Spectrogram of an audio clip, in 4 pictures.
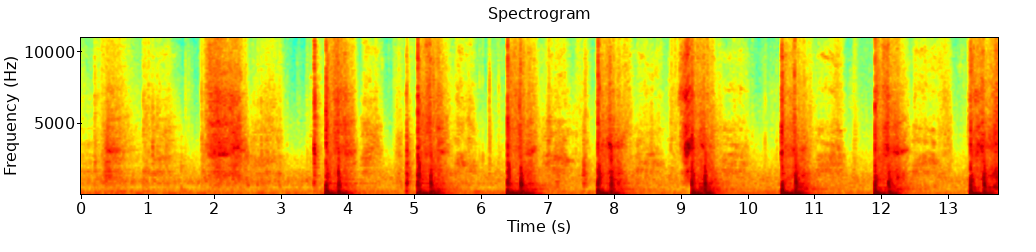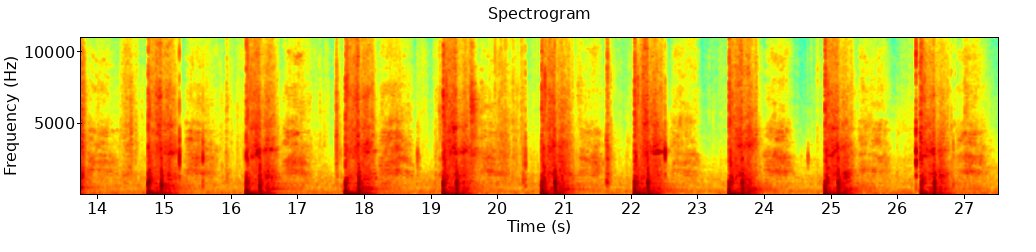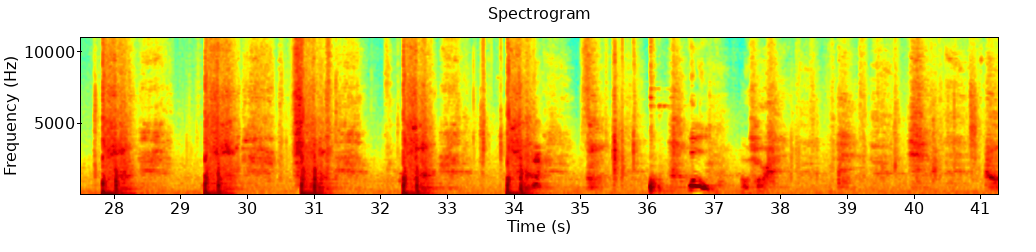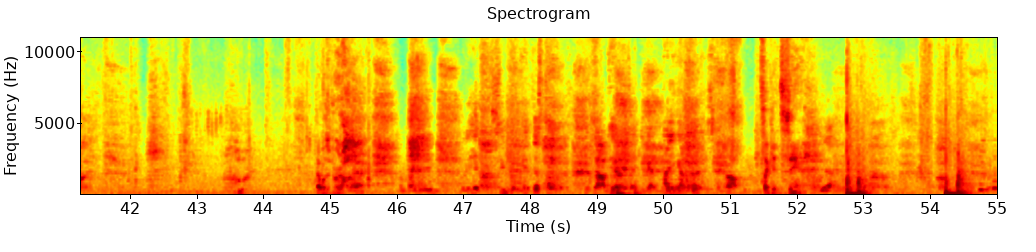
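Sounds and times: sledgehammer thudding on rubber tire: 3.6 - 28.7, 29.4 - 34.7, 49.2 - 49.9, 52.6 - 53.4, 54.1 - 55.0.

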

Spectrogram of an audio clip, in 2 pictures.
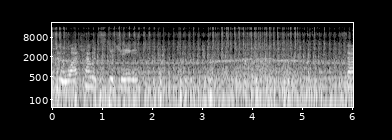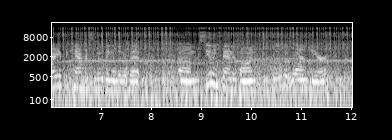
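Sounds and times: embroidery machine stitching: 0.0 - 12.0.

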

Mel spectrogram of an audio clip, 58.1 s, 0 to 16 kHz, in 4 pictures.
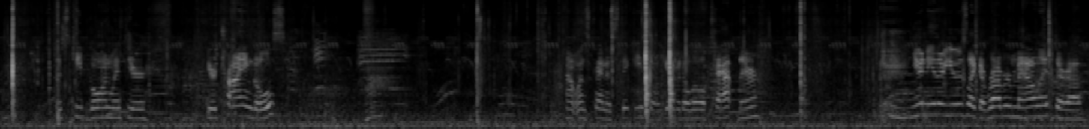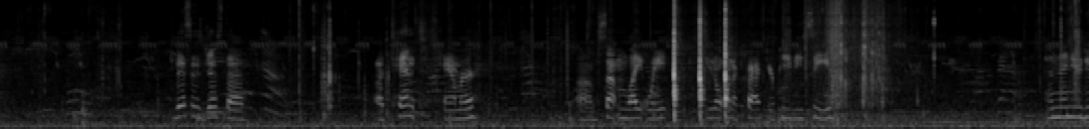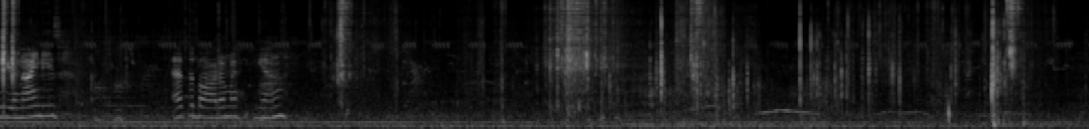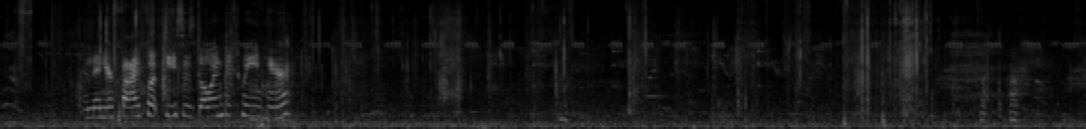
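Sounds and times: scuffing rustle: 40.1 - 56.2.

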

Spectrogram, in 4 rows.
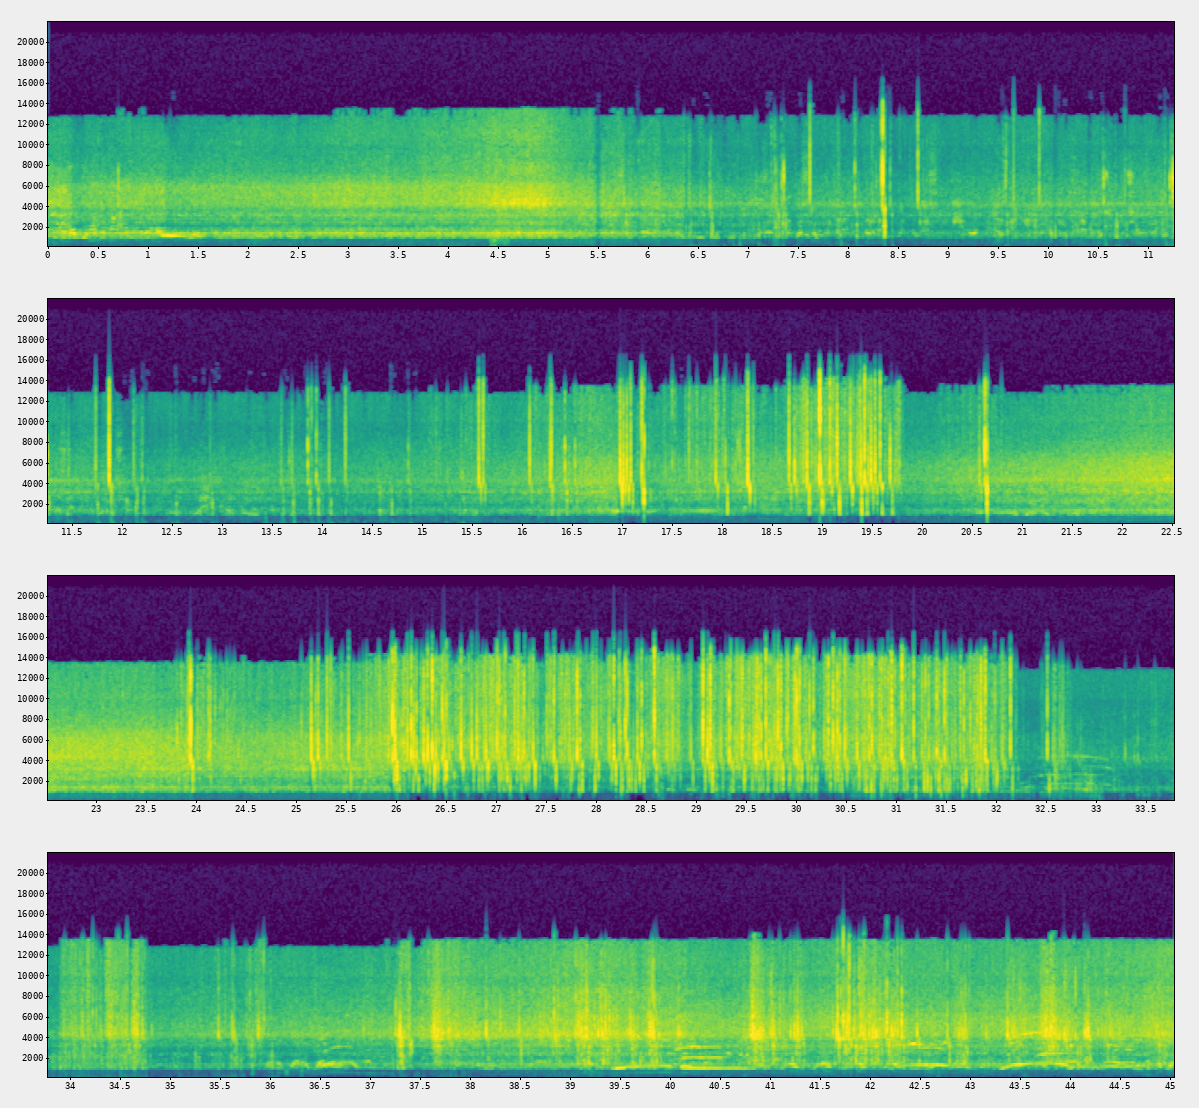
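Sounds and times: water spray hitting microphone: 13.4 - 20.8, 21.4 - 32.8, 33.7 - 45.0.

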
